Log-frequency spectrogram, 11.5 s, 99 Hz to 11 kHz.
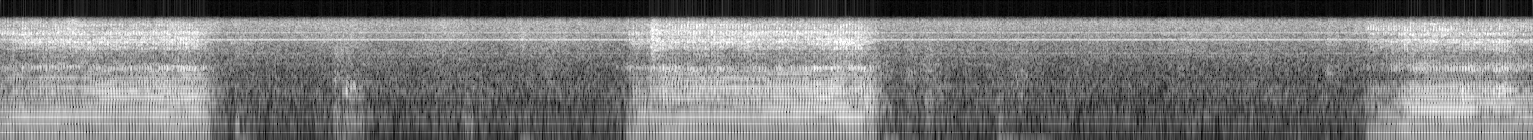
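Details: Loud, deep, rattling snores with each breath in, about 12 breaths a minute, quieter breathing out between: heavy snoring in a sleeping 3-year-old Mastiff dog.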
